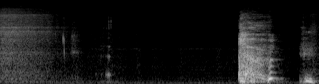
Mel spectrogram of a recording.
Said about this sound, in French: Et maintenant, je tousse. Parfait.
